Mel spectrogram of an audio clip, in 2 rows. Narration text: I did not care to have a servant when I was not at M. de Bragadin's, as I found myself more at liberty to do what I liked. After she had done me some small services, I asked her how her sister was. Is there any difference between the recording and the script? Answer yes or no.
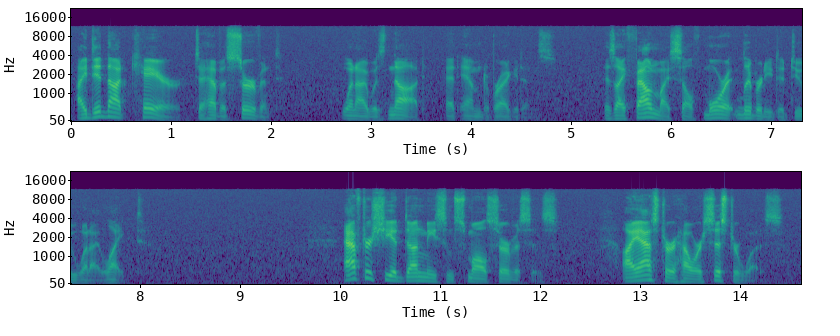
no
